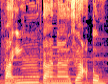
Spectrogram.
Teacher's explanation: bacaannya ikhfa. Alasannya nun mati atau nun sukun bertemu dengan huruf ta.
